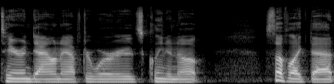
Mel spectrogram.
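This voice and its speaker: A man with an ordinary speaking voice at medium pitch and fairly even intonation, on a very clean recording with a silent background. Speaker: guest, music mixing engineer. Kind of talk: casual interview.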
